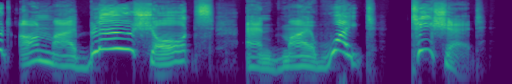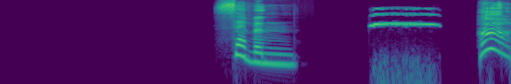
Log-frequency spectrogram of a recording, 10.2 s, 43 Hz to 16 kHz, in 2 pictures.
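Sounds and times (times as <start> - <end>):
speech: 0.3 - 4.9, 7.4 - 8.2, 9.9 - 10.2
sports teacher blowing a whistle: 8.8 - 9.6.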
